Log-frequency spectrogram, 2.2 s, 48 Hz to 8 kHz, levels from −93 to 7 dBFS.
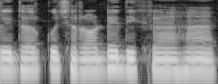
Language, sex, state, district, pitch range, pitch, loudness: Hindi, male, Jharkhand, Palamu, 110-115 Hz, 110 Hz, -15 LUFS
